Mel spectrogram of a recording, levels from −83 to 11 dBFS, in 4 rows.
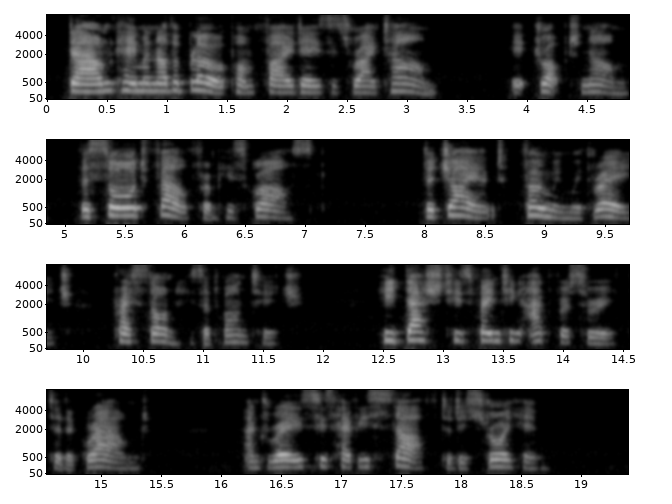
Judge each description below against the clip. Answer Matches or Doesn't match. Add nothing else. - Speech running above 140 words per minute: Doesn't match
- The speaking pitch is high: Matches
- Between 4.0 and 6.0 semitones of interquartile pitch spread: Matches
